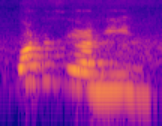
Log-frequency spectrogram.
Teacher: when I'm saying name, the tune is going downwards, it is falling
